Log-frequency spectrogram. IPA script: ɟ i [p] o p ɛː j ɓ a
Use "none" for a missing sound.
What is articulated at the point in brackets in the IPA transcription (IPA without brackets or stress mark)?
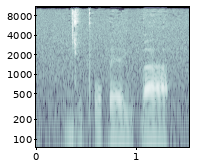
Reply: pʼ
